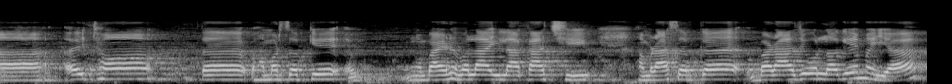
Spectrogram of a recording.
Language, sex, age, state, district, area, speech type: Maithili, male, 45-60, Bihar, Supaul, rural, spontaneous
